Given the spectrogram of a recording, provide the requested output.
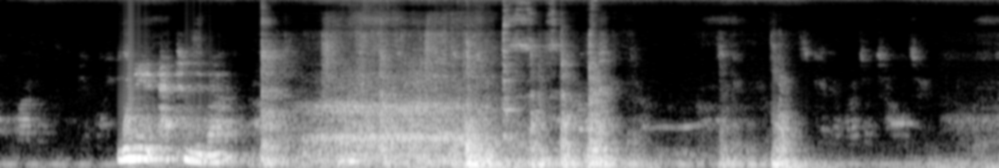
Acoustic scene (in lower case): elevator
